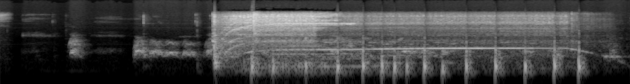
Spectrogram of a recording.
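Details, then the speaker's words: Pulsar inverter generator won't start, pull-start attempt: sharp uneven pops over straining engine from intake valve stuck by gummed old gas; fixed by adjusting valves without removing head. "hear that popping valves so let's get you down closer and let's adjust these Valves and fix it up"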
